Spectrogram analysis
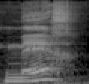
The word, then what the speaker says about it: mer: El primer caso es cuando la E está antes de una consonante final pronunciada. En general son palabras cortitas, por ejemplo, mer, que es el mar, o también hier, que es ayer.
